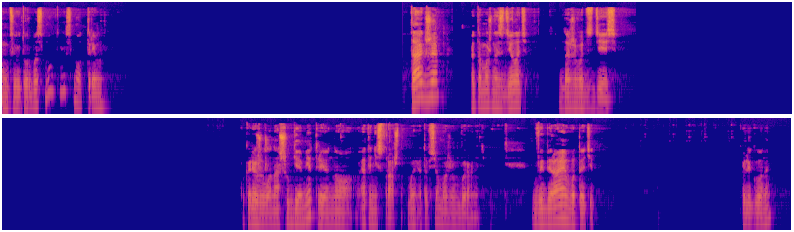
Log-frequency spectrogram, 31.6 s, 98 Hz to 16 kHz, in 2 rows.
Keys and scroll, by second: 2.0 w, 4.0 w, 6.7 4, 16.2 shift+5, 17.2 w, 18.2 ctrl+r, 23.2 w, 24.7 1, 28.4 4.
